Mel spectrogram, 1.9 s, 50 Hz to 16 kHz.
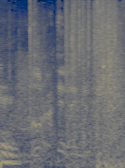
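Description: Rapid bursts of gunfire ring out in the co-op zombie shooter Killing Floor 2, a quick string of shots mixed with game effects while players talk over it.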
